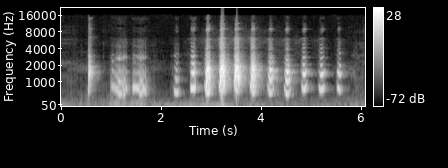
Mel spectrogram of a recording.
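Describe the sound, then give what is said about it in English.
A string of about a dozen turkey hen yelps made on a call, starting soft, swelling louder through the middle, then tapering back to soft, evenly paced. “One of the things I love to do when I'm yelping is go from a soft yelp to a louder yelp and then back down to a soft yelp.”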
